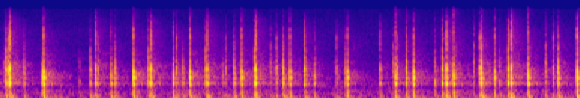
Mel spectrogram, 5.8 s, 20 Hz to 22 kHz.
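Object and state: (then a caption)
Aluminum laptop lid tapped with fingernails. Long chrome-painted nails rapidly tap on the closed silver aluminum lid of a MacBook, producing about 35 quick, sharp clicks with a bright metallic tick. Each tap dies away almost instantly, with a faint tonal ring around 790 Hz and little low end.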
